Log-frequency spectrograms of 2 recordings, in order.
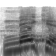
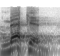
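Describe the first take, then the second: First: It is said in a neutral accent. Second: It is said in a Deep South accent.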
